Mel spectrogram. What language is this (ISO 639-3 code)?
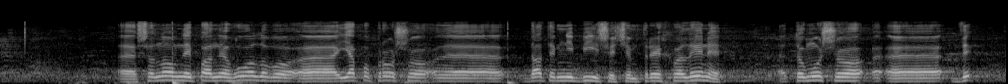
ukr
